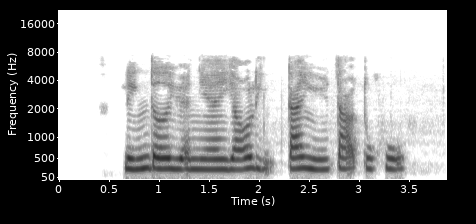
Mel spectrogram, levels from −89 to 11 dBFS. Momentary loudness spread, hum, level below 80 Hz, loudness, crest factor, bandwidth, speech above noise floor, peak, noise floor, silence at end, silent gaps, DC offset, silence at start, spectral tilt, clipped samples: 10 LU; none; -64 dBFS; -16 LUFS; 14 dB; 7.2 kHz; 50 dB; -2 dBFS; -65 dBFS; 0.4 s; none; under 0.1%; 0.65 s; -5.5 dB/octave; under 0.1%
